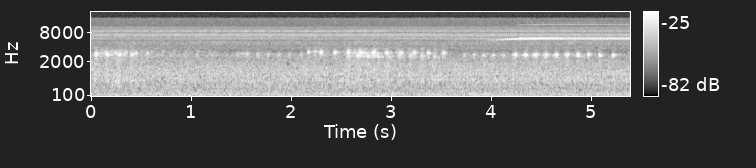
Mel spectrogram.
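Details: Frogs call from farm fields at a fishing spot in the province, giving series of rapid, bright pulsed notes from several overlapping callers. A steady noisy background runs throughout, and a high thin tone appears near the end.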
